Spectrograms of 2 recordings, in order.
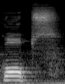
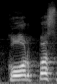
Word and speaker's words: corps: अच्छा जी, यहाँ पे देखो को जो वर्ड है CORPS, इसको पढ़ते हैं को, ये सैन्य टुकड़ी को बोलते हैं। एक वर्ड होता है कॉप्स, इसको कॉप्स भी पढ़ सकते हैं, और अमेरिकन इंग्लिश में इसको कॉर्पस भी पढ़ सकते हैं, COR है ना, कॉर्पस भी पढ़ सकते हैं, रे का साउंड आ सकता है, अमेरिकन इंग्लिश में इसको बोलते हैं ऐसा।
